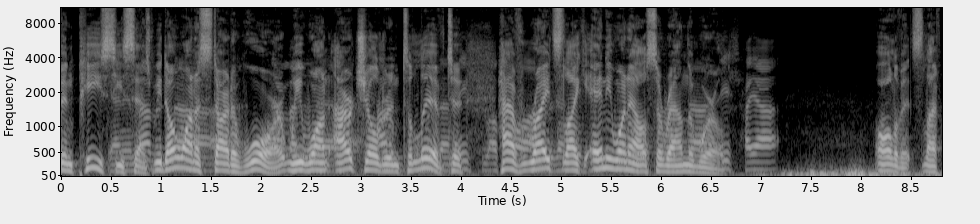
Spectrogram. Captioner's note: speaking another language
